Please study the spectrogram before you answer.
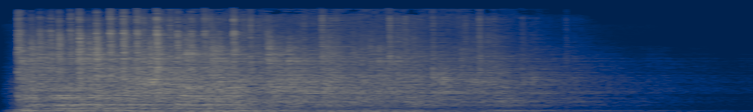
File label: ambient industrial metal ticks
